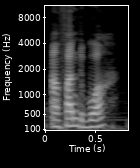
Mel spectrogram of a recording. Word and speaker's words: Enfant du Bois: Ok, a ver si lo digo bien, ¿eh? Enfant du Bois. – Eso es. Enfant du Bois, sí, sí, sí.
